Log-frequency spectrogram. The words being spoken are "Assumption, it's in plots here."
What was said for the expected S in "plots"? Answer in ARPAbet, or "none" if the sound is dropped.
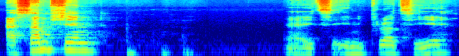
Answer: none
